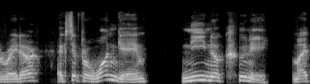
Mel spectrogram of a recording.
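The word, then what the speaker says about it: Ni no Kuni: unbelievably off the radar except for one game ninokuni am i pronouncing that name correct pete yeah i thought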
